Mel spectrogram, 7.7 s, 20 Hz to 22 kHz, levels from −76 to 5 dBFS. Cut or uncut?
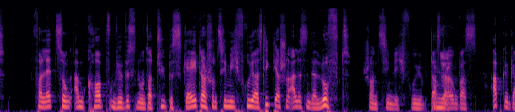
uncut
